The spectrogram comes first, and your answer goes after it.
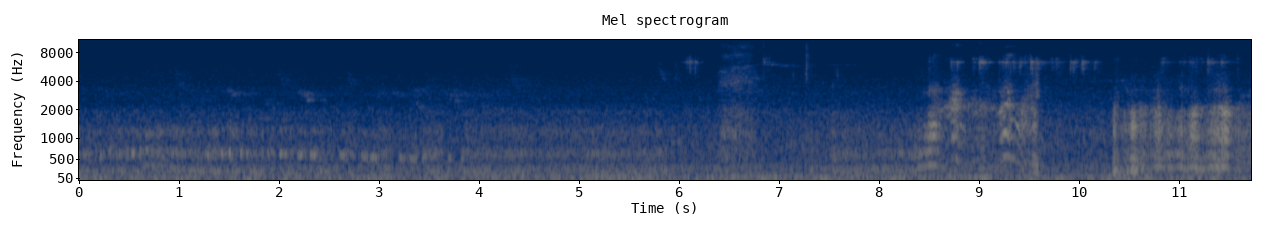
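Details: Cats whose play turns into a fight again: a low, wavering drawn-out yowl murmurs through the first half, then harsh, noisy hissing and spitting bursts erupt twice near the end over steady background hum.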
